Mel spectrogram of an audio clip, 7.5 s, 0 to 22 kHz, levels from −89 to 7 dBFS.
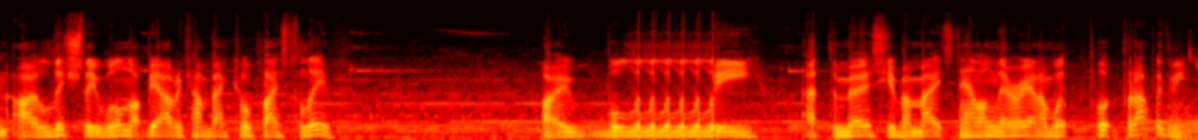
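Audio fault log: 3.99–4.46 s system hang loop: one 92.9 ms block repeats five times at 10.8 Hz, a machine-gun stutter fitting a 4096-sample buffer; identical repeating stripes on spectrogram, about half a second lost.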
